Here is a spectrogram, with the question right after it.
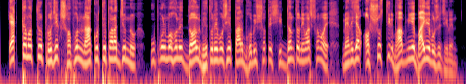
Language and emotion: Bengali, fearful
